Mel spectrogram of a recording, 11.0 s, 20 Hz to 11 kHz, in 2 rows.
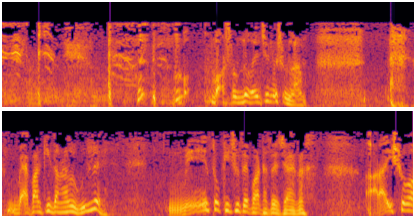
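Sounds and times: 
person coughing after puffs on a hookah: 0:00.0 - 0:00.8, 0:01.4 - 0:02.5
speech: 0:03.0 - 0:04.8, 0:05.6 - 0:07.0, 0:07.7 - 0:10.9.

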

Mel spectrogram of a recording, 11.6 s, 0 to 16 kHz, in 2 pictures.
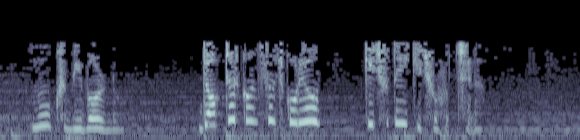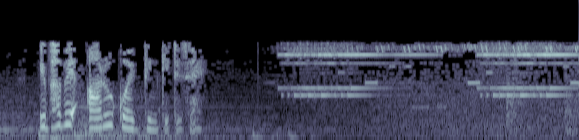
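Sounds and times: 
low rumbling background: 0:00.0 - 0:08.8
speech: 0:00.3 - 0:01.3, 0:02.0 - 0:04.9, 0:06.2 - 0:07.9
telephone ringing with a steady high electronic tone: 0:08.6 - 0:11.5.

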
